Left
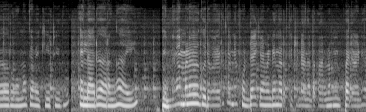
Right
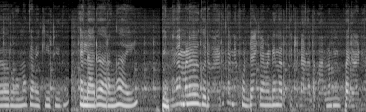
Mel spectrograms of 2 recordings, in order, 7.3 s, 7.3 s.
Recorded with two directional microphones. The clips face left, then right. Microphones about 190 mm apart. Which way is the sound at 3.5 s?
50° left (ahead or behind).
